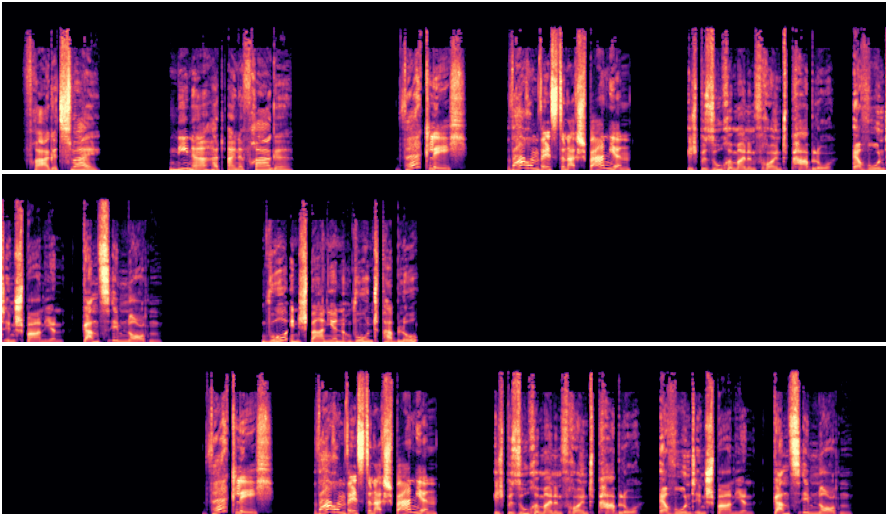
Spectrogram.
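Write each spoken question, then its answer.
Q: Wo in Spanien wohnt Pablo?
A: Ganz im Norden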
